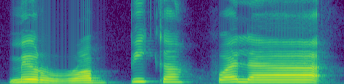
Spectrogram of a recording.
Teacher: با کی دو آوازیں تشدید کی وجہ سے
